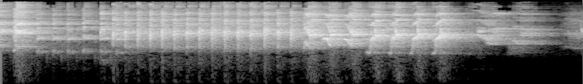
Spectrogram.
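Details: Contest-bred caged lovebird from Gresik, East Java, Indonesia, trilling as the cage cover opens; a continuous high rattling trill of rapid pulses, rising into a squeaky whistled section before fading.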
